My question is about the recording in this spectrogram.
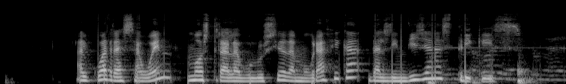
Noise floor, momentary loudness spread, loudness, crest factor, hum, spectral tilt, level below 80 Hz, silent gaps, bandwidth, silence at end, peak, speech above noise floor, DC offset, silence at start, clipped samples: -70 dBFS; 7 LU; -22 LUFS; 16 dB; none; -6 dB/octave; -46 dBFS; none; 11.5 kHz; 0 s; -6 dBFS; 49 dB; under 0.1%; 0.75 s; under 0.1%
